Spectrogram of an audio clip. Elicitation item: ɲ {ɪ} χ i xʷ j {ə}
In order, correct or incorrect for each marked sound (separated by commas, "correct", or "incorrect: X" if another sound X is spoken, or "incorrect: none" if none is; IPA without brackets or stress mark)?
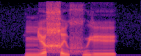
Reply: correct, incorrect: ɪ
